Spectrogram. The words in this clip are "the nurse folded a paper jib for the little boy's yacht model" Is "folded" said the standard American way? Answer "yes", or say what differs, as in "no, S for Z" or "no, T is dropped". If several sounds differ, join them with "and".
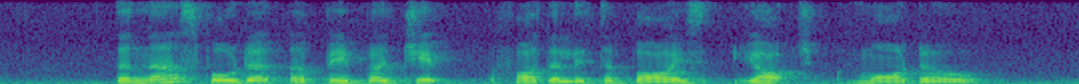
no, L is dropped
